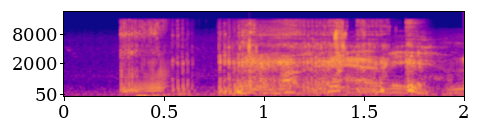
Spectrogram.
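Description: A short fart noise a little way in, followed by a man's voice speaking.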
